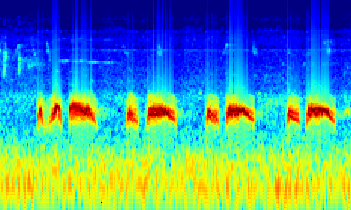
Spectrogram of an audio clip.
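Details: Decoy spotted dove calling to draw wild birds into a trap: four paired coos, each a brief low note then a drawn-out, gently falling one, repeated about once a second.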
